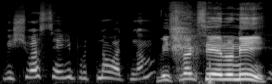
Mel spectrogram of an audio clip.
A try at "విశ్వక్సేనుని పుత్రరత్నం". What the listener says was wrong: విశ్వక్సేనుని విశ్వస్ కాదు విశ్వక్ సేనుని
